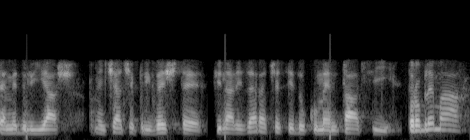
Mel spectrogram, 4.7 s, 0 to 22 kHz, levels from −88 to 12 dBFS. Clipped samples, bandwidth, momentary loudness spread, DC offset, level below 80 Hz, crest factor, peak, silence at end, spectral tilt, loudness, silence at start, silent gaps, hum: under 0.1%; 4.7 kHz; 6 LU; under 0.1%; -62 dBFS; 20 dB; -2 dBFS; 0.05 s; -1 dB/octave; -22 LUFS; 0 s; none; none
